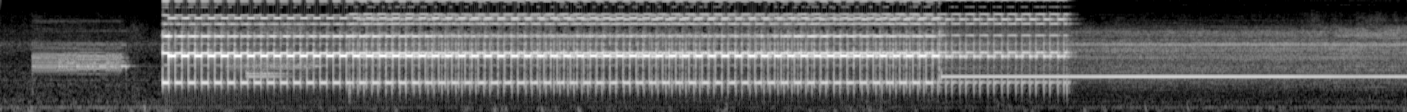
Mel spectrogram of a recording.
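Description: The last buzzy SAME data burst of a NOAA Weather Radio alert header, then Midland weather radios sounding their loud, rapidly pulsing electronic alarm for about eight seconds as the Severe Thunderstorm Warning comes in. As the radios' alarm cuts off, the broadcast's steady single-pitch warning alarm tone carries on until just before the end.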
